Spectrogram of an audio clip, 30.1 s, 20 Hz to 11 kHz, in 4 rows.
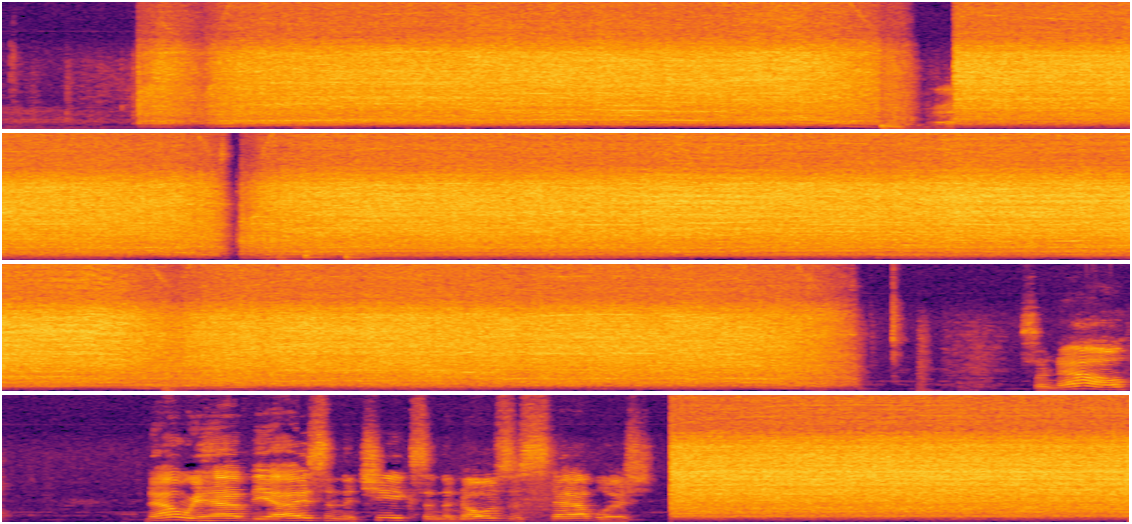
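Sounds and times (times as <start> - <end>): chainsaw carving wood: 0.9 - 20.8, 27.0 - 30.0.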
